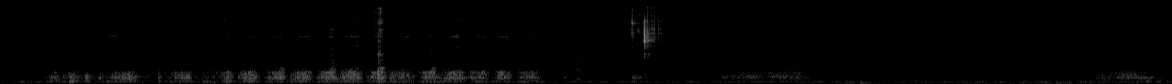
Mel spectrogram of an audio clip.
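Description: A restoration piece being hand-sanded, with a steady run of rhythmic rasping strokes for about five seconds, then a sharp knock, and a few shorter scraping passes after a pause.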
